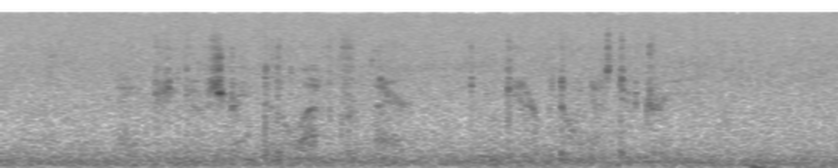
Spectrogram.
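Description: Dry leaves rustle and crunch under a deer's hooves.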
